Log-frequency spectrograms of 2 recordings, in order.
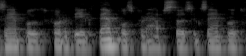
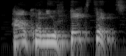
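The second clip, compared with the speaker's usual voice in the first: very loud, high-pitched raised voice; 9 semitones higher, 10 dB louder than usual. Arguing a point with another speaker, in a raised voice. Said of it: "And I'm raising my voice".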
